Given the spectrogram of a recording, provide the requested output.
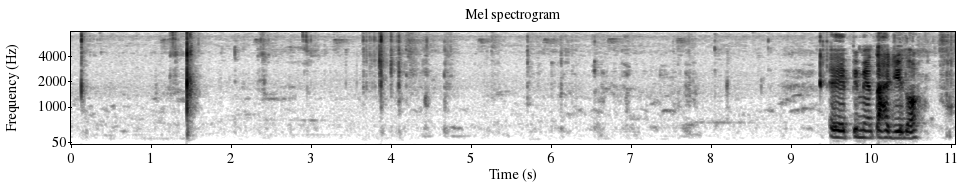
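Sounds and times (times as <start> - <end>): chewing and mouth clicks: 5.6 - 9.5, 10.6 - 11.0.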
